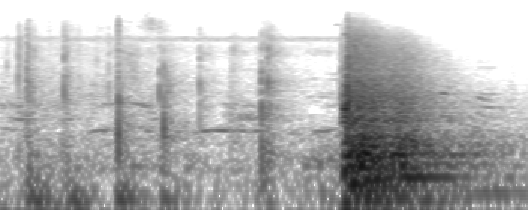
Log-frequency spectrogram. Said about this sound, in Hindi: देखो मामा कैसे बम फोड़े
